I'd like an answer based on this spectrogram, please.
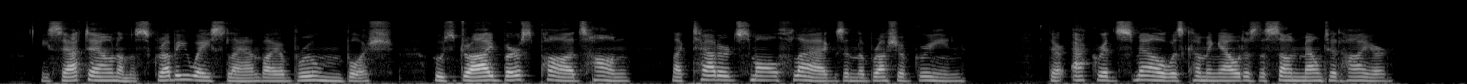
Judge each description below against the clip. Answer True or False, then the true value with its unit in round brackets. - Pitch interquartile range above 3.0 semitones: False (2.7 semitones)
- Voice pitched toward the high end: False (175 Hz)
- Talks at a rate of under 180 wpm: True (150 wpm)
